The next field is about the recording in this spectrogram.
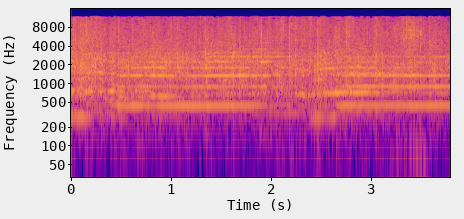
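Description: Steady, buzzing vuvuzela drones hold several overlapping pitches throughout, blaring loudly over a constant roar of crowd noise and cheering.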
